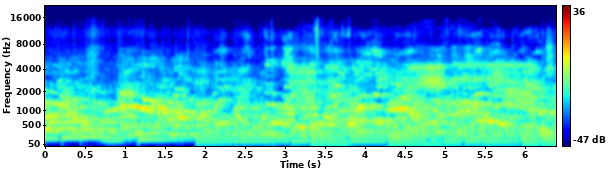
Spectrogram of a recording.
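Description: Children chattering and calling out over music with a bass line moving in held notes, with adult voices mixed in.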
